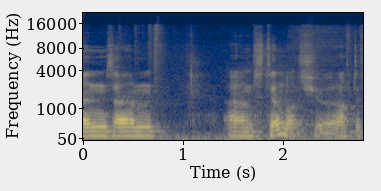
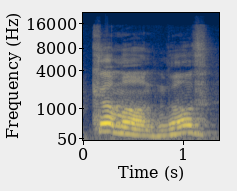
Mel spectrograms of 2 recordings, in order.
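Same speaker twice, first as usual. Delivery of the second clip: loud, high, slow wail half-laughing; wailed plea; 7 semitones higher, 11 dB louder, slower than usual. Retold or imitated. Stranded northerner pleading with grim barrier guards, loud slow wail. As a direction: wail it from the back of the crowd. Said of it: "sort of wailed out".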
